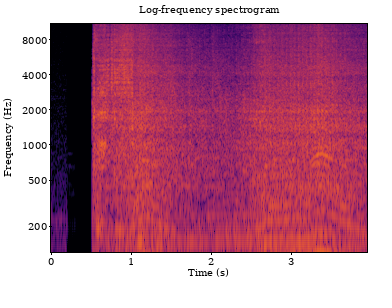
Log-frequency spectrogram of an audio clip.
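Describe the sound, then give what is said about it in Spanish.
A car engine roars loudly after a brief silence, its broad noisy rumble swelling and easing over a few seconds, with a low droning tone underneath, continuous. “¿Sabe lo que es este coche?”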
